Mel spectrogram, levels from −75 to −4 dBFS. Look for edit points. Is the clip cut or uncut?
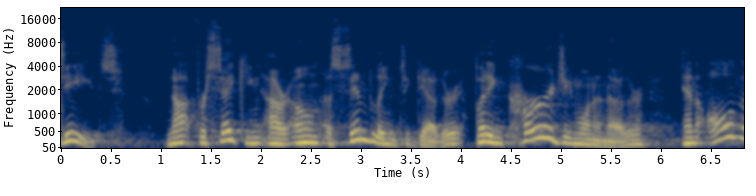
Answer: cut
